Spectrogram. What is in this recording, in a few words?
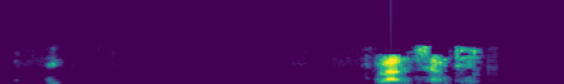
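Troop 2A Dispatch, scanner audio recording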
